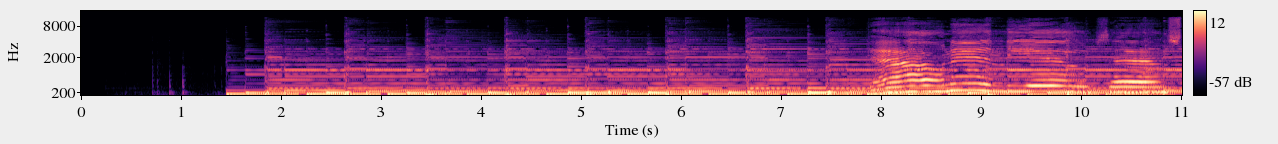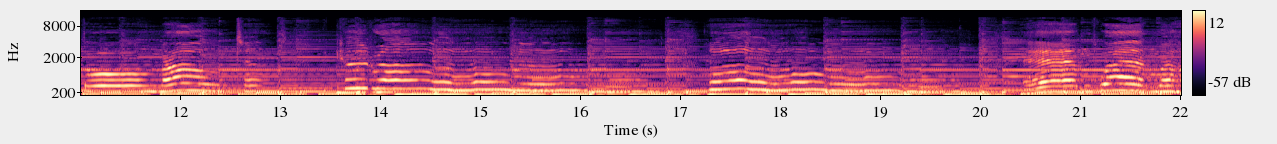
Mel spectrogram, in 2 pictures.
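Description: Acoustic guitar strummed in a steady rhythm over sustained low cello notes, starting about a second and a half in. A higher bowed string melody with vibrato joins about eight seconds in.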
